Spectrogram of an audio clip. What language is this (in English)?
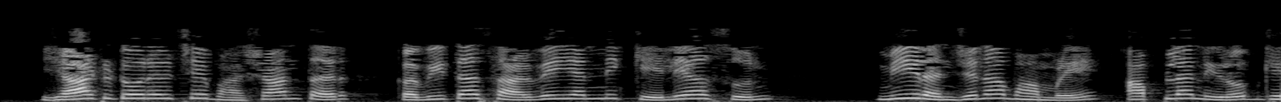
Marathi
